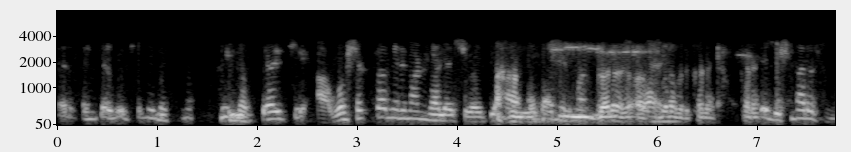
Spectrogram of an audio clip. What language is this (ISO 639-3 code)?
mar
